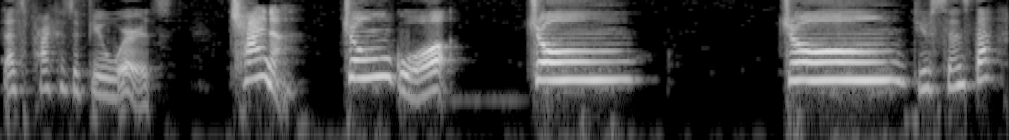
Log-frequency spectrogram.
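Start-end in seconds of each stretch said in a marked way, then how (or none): 2.6-3.4 中 high and level before 国 rises; high first tone. Shown as a demonstration. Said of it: "High pitched". 4.0-6.8 中 held loud, high and level; flat high tone. Shown as a demonstration. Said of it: "flat and high pitched".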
